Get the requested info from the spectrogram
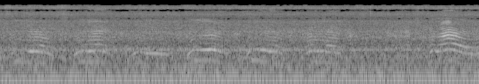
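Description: A steady low mechanical hum, with short chirps that rise and fall in pitch repeating about twice a second over it.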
